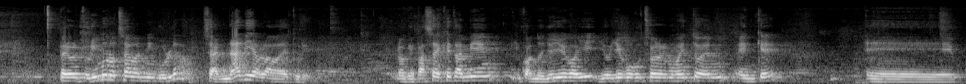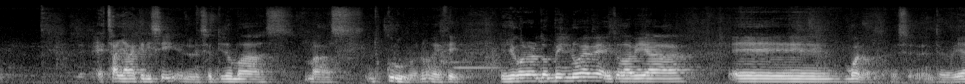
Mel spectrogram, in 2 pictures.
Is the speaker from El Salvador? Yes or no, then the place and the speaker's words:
no; Seville, Andalusia, Spain; now in Barcelona, Spain; yo soy sevillano también, pero llevo 10 años viviendo en Barcelona, ¿no? Y entonces, cuando vengo aquí me dicen que tengo acento catalán y cuando estoy allí me dicen que tengo acento sevillano.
